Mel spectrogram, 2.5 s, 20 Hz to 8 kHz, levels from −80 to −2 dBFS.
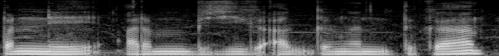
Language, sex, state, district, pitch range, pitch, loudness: Wancho, male, Arunachal Pradesh, Longding, 130-140 Hz, 135 Hz, -15 LUFS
